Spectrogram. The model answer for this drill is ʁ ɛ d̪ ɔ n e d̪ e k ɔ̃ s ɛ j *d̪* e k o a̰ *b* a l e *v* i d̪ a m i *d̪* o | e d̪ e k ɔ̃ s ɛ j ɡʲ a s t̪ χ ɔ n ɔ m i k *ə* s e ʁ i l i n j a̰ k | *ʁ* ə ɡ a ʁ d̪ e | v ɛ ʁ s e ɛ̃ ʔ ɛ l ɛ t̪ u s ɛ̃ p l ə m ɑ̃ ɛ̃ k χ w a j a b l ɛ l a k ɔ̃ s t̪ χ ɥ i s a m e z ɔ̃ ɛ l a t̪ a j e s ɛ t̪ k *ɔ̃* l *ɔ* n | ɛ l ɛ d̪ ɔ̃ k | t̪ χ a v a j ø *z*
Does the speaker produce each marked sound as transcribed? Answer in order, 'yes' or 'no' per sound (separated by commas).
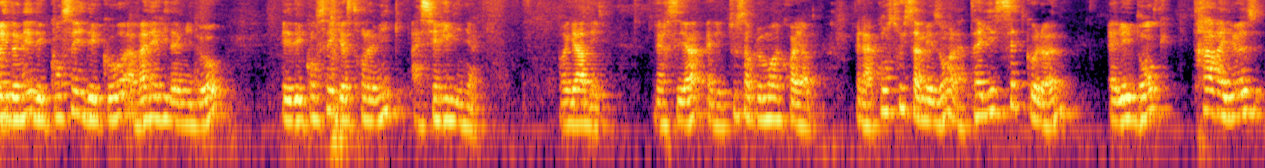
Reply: yes, no, no, yes, no, yes, no, yes, yes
